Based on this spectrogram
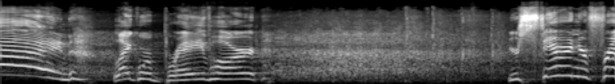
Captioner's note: audience laughs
